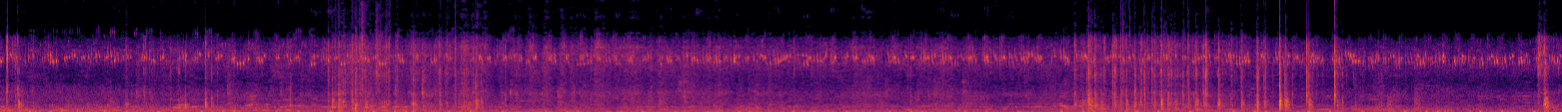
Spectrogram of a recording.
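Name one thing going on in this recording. Crickets chirp steadily and shrilly close by.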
